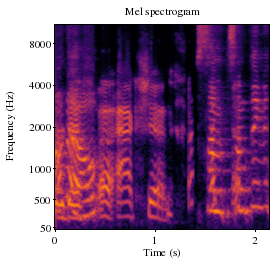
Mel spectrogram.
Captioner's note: laughs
